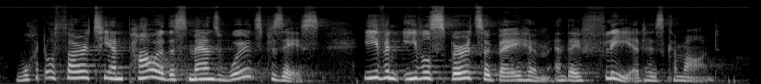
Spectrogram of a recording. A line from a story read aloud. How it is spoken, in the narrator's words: Amazed, the people exclaimed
